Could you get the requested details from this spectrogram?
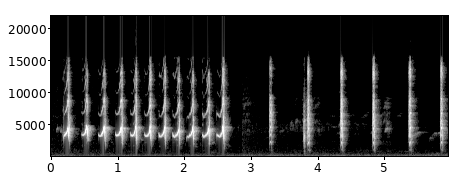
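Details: Long-tailed shrike singing a full, lively song used to lure a rival into replying; a fast string of about ten bright high chirps, then sparse sharp clicks spaced roughly half a second apart.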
